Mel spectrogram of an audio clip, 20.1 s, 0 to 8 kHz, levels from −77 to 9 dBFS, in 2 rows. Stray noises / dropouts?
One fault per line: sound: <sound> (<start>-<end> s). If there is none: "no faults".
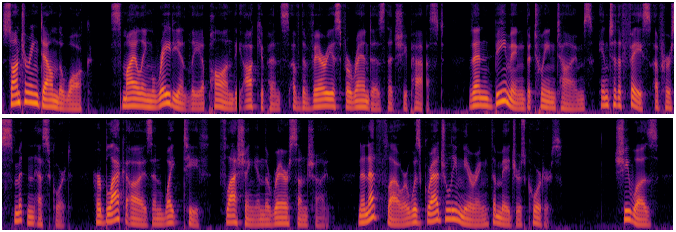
sound: dropout (3.5-3.6 s)
sound: dropout (6.3-6.4 s)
